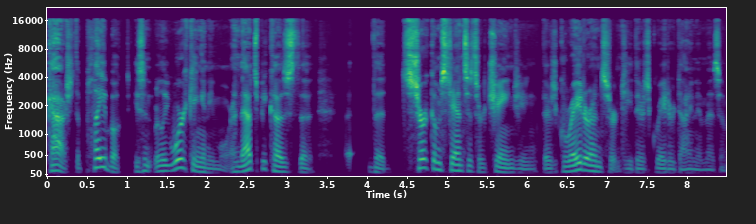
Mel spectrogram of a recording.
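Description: In an American accent, a man of medium pitch speaks with very wide pitch swings in a dry, close sound with no echo. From US West Coast. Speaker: business school professor and author. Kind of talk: interview.

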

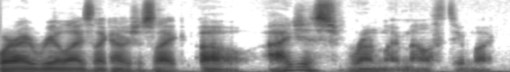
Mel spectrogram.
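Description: With an American accent, a man speaks in a very deep, low pitch. His tone is dark and mellow against a quiet background. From greater Detroit area. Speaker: hardcore band musician. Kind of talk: casual interview chat. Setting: in a car. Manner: mild-mannered.

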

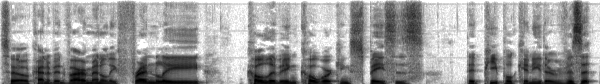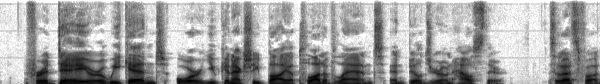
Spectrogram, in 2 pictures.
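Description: A man with a plain, everyday voice, fairly low in pitch, moderate pace and ordinary pitch variation, on a very clean recording with a silent background and a dry, close sound with no echo. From United States. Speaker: world traveler and apparel business founder. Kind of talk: casual interview chat.

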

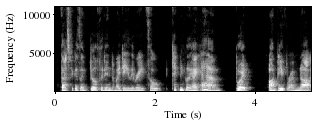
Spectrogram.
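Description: Somewhat breathy, a woman with a Canadian accent speaks fairly quickly at a medium pitch with ordinary pitch variation. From Canada. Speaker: personal finance blogger. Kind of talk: interview.

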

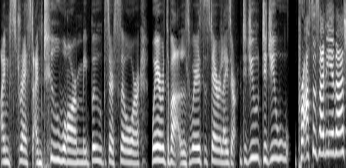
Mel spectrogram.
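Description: In a Cork accent, a woman with a bright, sharp tone and fairly high pitch speaks at a moderate pace with lively intonation and hardly any pauses. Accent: Cork Irish. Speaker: podcast co-host, radio presenter. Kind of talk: casual chat. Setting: home bedroom recording.

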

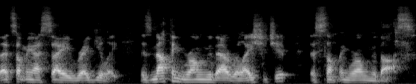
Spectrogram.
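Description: A man with an Australian accent speaks at a very fast pace. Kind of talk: casual interview chat.

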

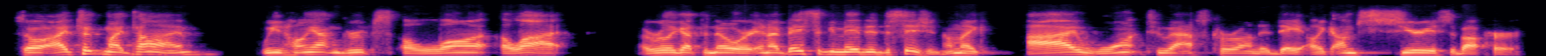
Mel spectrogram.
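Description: A man with a fairly high pitch and ordinary pitch variation talks at a fairly quick pace in an unremarkable speaking voice. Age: 30s. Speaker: coach. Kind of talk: interview.

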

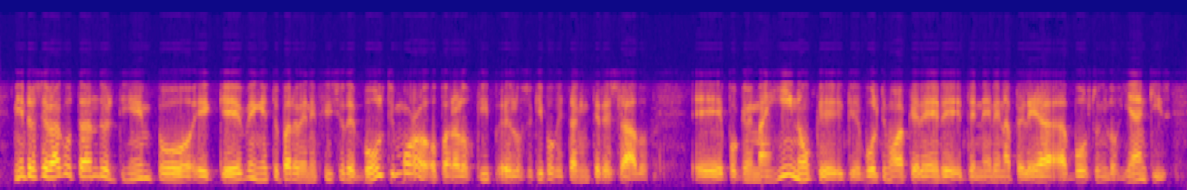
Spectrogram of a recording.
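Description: Speaking fairly quickly at a medium pitch, a man has an ordinary speaking voice and ordinary pitch variation. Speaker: baseball podcast host and interviewer. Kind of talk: sports talk and interviews.

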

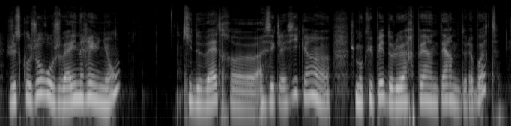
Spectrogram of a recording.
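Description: A woman with a slight southern French accent speaks at a moderate pace and medium pitch, her dark, mellow tone showing ordinary pitch variation in a dry, close sound with no echo. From southern France, Montpellier. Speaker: software product manager, conference speaker. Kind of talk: casual chat.

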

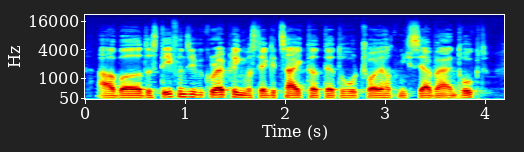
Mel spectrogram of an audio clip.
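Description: A man talks at a fairly quick pace, his fairly low voice held in fairly even intonation. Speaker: podcast host. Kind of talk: casual chat.

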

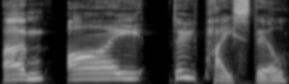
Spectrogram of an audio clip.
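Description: On a very clean recording with a silent background, a man speaks with a London accent. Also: dry, close sound with no echo. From Southeast London. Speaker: radio DJ and TV presenter. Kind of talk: casual interview chat.

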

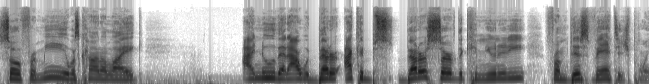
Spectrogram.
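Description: A fairly quick voice in a New York accent, with a dry, close sound, no echo, and a very clean recording over a silent background. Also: man, high pitch for a man, ordinary pitch variation. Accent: New York City. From Harlem, New York City. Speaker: hip hop artist. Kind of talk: casual interview. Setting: home garage studio.

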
